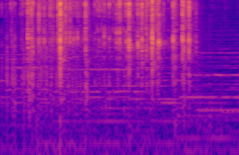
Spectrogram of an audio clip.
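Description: Rapid crisp riffling of tarot cards being shuffled, a dense run of light flutters and taps close by, tapering off at the end.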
